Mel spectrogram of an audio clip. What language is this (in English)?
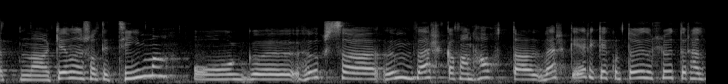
Icelandic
